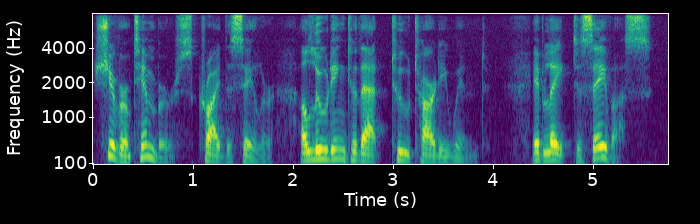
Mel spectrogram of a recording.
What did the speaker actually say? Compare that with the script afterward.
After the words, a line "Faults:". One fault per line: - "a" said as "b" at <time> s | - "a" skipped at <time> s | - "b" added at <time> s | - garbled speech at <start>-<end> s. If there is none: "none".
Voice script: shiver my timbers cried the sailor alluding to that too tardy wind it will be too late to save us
shiver timbers cried the sailor alluding to that too tardy wind it late to save us
Faults:
- "my" skipped at 0.3 s
- "will be too" skipped at 4.5 s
